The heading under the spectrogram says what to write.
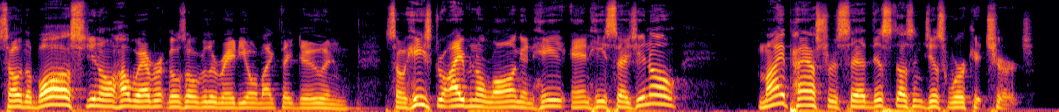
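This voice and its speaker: With an American accent, a man uses a plain, everyday voice at a fairly high pitch, a moderate pace and ordinary pitch variation. The recording is very clean, with a silent background. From Michigan, US. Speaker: pastor and military veteran. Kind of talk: casual chat. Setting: studio.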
